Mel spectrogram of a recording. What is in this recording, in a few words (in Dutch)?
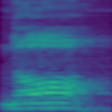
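"Noa", dialect; Nu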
